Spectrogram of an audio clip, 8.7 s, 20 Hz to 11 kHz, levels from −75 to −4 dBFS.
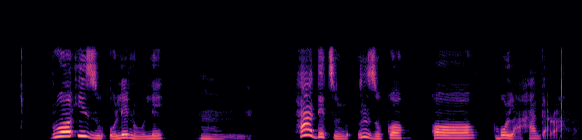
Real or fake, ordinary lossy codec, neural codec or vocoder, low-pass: real; none; none; 7.2 kHz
